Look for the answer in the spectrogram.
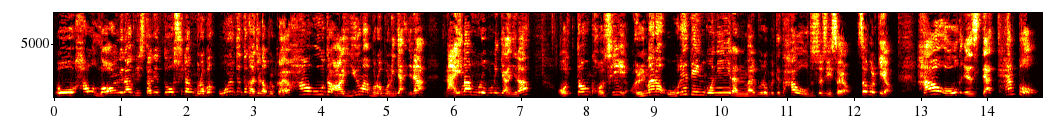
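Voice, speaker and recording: An English teacher giving a chatty language lesson, reading example sentences slowly and clearly before translating them, with frequent prompts to the learner. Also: medium pitch, expressive. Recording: voice a little distant from the mic.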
